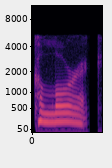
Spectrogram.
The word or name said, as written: caloric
